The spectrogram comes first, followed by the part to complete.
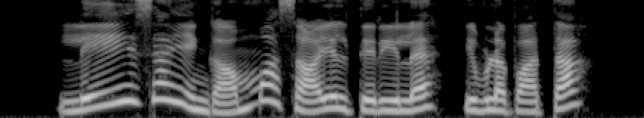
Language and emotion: Tamil, happy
